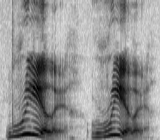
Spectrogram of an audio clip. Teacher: наголос іде на перше і А ото друге е майже проковтується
